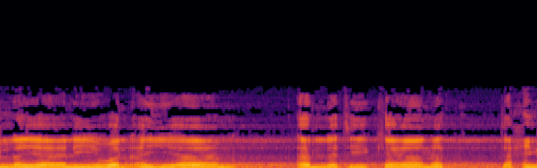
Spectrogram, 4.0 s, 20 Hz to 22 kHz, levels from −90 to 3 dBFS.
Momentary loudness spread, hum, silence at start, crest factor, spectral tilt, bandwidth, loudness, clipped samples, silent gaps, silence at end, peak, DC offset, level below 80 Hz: 11 LU; none; 0 s; 16 dB; -5.5 dB/octave; 10 kHz; -18 LUFS; under 0.1%; none; 0 s; -2 dBFS; under 0.1%; -56 dBFS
